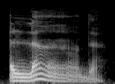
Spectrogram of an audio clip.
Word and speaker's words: Inde: L'Inde. So remember, you get this nasal here form.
